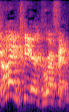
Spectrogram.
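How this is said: It is said loudly and in-your-face. "very, like, in-your-face"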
